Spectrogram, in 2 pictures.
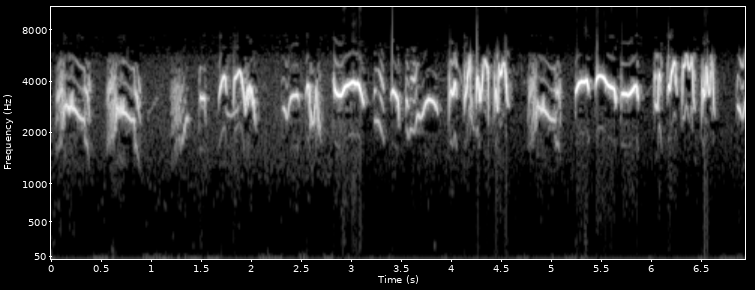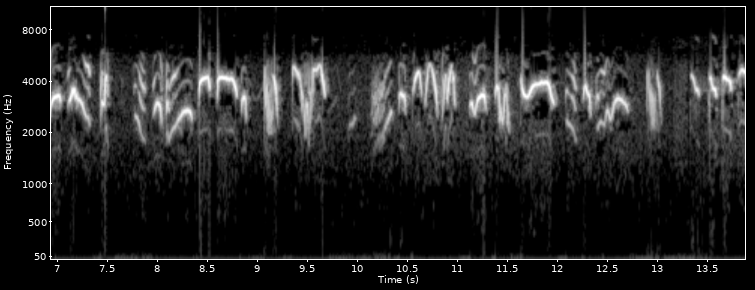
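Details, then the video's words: Champion contest Javan bush lark, first-place winner, singing a dense, rapid song of varied chirps, trills and short whistled notes in quick bursts with brief pauses, continuing throughout without other sounds. "SUARA BRANJANGAN JUARA 1"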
